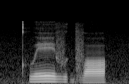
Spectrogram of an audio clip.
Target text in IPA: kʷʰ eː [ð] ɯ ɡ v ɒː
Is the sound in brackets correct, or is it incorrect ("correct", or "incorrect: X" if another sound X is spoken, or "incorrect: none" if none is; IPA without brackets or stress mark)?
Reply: incorrect: v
